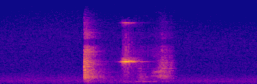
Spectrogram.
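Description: A mesh gate rattles open.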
